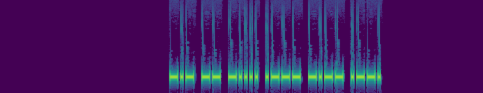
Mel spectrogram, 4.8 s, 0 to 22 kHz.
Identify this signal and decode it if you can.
Morse code, heard as a keyed tone, about 46 wpm, 700 Hz. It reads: KM6JYP
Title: USA Call Signs - 6 Characters - 45wpm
